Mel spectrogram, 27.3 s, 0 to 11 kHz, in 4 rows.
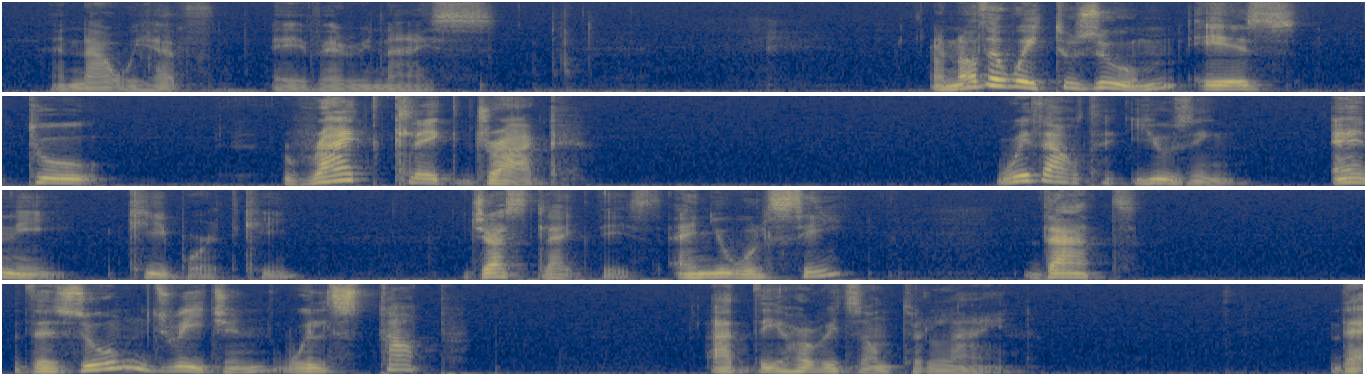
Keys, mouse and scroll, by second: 7.5 scroll up 2, 8.9-26.5 right drag.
